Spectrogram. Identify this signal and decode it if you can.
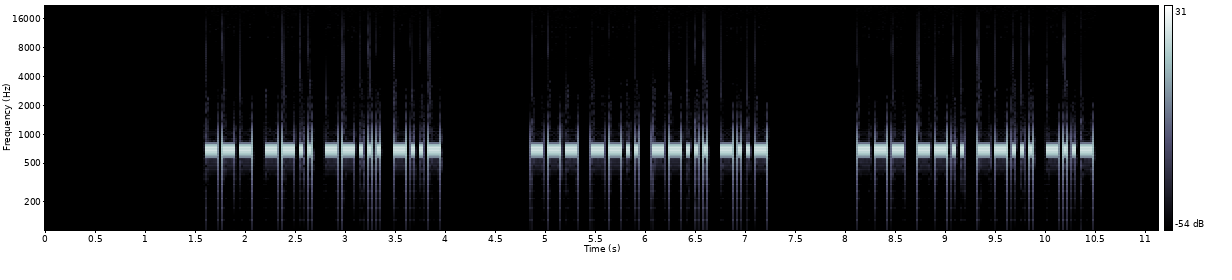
Morse code, heard as a keyed tone, about 28 wpm, 700 Hz. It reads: OZ7X OZ7X OZ7X
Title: DXCC-100 Call Signs - 4 Characters - Repeated 3x - 28wpm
